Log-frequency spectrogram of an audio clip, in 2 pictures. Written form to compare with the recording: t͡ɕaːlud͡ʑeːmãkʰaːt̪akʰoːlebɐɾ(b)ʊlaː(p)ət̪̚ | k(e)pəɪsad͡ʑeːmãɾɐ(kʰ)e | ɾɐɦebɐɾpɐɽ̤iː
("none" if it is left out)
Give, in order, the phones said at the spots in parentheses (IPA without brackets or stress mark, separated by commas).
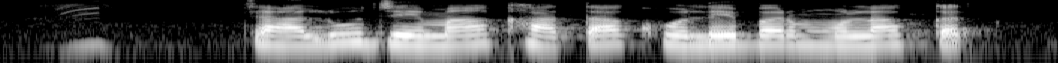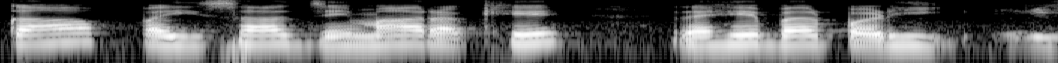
m, k, a, kʰ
